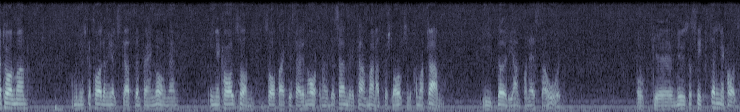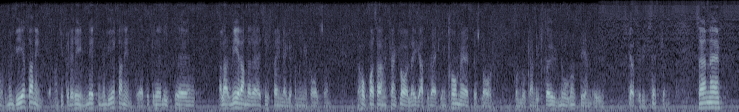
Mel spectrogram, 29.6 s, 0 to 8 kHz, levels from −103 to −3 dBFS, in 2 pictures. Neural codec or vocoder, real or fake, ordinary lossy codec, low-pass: codec, 44.1 kHz, 7.8 kbps, Pupu-Codec; fake; Opus, 16 kbps; 7.2 kHz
